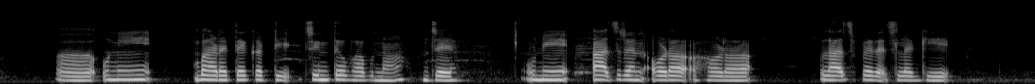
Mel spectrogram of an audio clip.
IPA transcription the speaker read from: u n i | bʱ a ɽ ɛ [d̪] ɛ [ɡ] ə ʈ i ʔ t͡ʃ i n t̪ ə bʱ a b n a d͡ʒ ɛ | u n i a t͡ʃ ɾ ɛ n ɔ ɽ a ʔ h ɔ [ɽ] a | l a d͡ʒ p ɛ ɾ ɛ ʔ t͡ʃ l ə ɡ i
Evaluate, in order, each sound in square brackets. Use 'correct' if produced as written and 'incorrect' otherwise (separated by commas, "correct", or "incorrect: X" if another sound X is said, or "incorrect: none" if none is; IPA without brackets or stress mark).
incorrect: t̪, incorrect: k, correct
